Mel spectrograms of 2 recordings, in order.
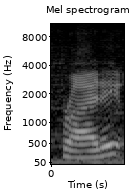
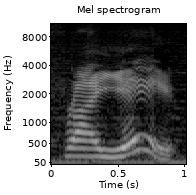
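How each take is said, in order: First: The word is pronounced in the ordinary way. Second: The word is pronounced in a trendy, altered way.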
